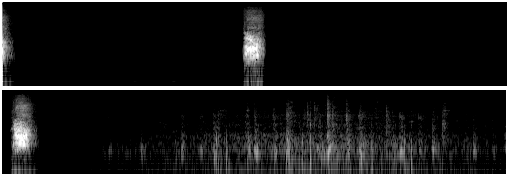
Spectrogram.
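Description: A dog in the video game Therapy Simulator gives two single, clear barks a few seconds apart against silence, followed by a low, rumbling wash of background noise.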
